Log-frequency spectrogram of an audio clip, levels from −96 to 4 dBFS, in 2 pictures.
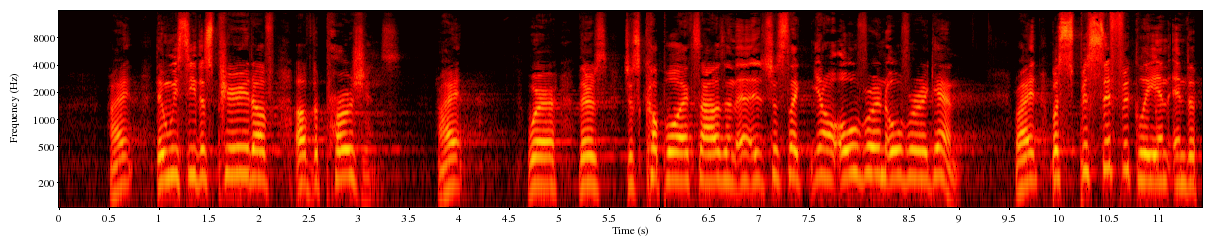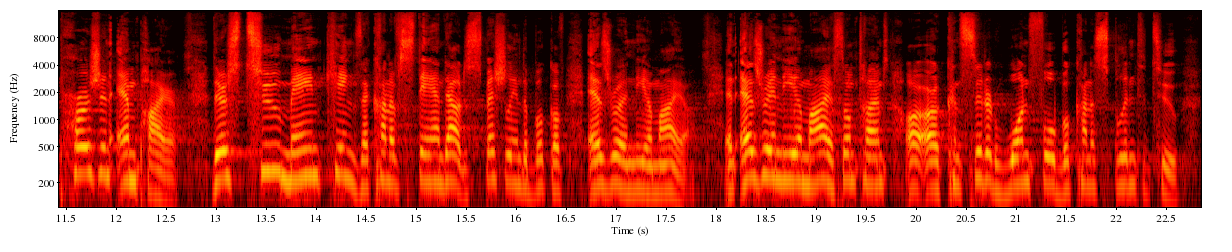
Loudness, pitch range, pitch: -35 LUFS, 190-235 Hz, 210 Hz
